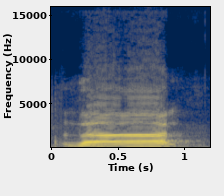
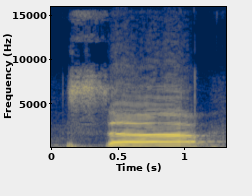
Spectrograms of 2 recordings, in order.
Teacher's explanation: ذال کو بالکل نرم پڑھنا ہے، ذال، اور زا کو سیٹی کے ساتھ سخت پڑھنا ہے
